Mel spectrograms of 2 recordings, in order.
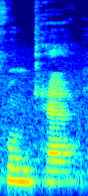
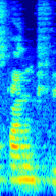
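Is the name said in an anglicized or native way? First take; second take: native; anglicized. First: The name is said in its native way. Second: The name is said in an anglicized way. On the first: The speaker calls it right. "your name is" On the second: The speaker calls it wrong. "No more"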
